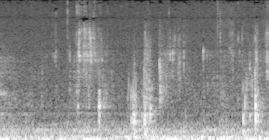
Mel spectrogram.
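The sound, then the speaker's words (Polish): A sip of yerba mate: a few faint, soft slurping and gurgling bursts, irregular and quiet, with no speech. “Łyczek, yerba mate i już lecę dalej”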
